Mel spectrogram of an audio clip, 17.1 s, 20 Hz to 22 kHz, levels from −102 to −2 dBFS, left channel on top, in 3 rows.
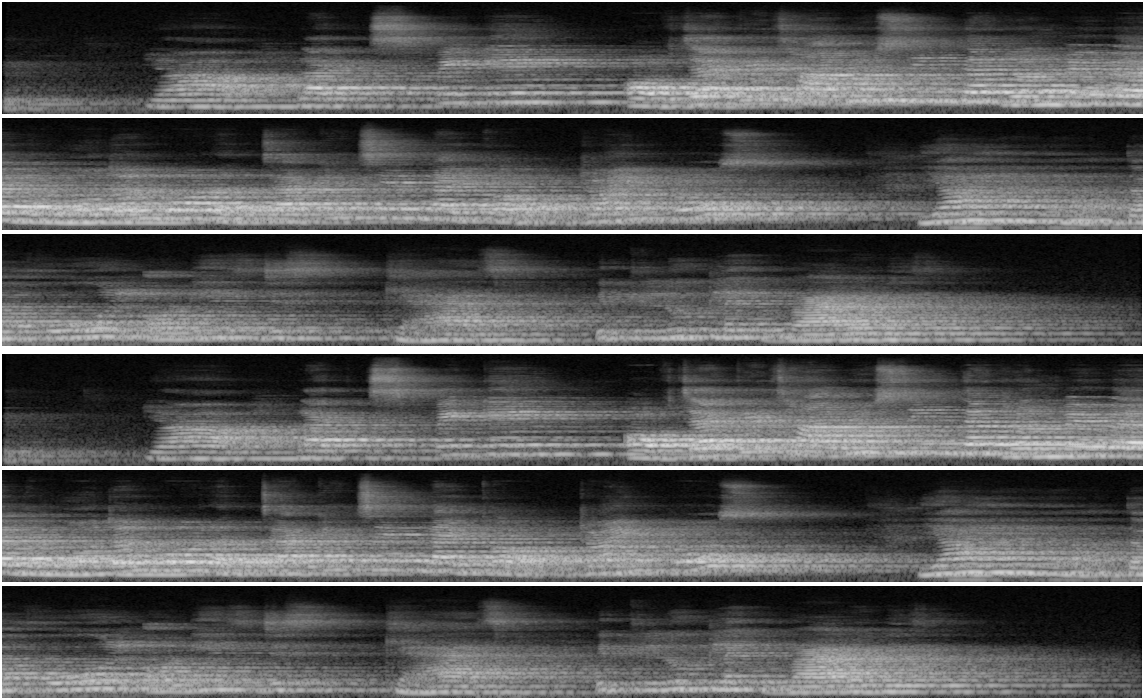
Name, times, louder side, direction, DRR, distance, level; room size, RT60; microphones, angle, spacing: voice 1, 0.7-9.5, equal, 40° right, -6 dB, 2.6 m, -25 dB
voice 2, 10.1-12.9 13.3-13.8 14.4-16.0, right 1 dB, 5° right, -7 dB, 1.0 m, -30 dB
10.5 x 8.1 x 3.9 m, 2.5 s
head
